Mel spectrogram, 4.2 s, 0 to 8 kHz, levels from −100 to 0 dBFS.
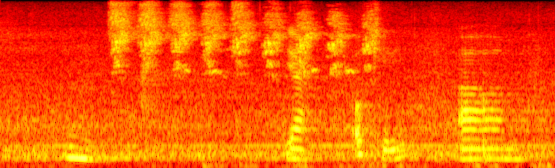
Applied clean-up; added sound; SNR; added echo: none; Bird vocalization, bird call, bird song; 1 dB; none.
